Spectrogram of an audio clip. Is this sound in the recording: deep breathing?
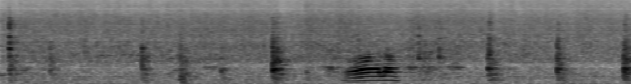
no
